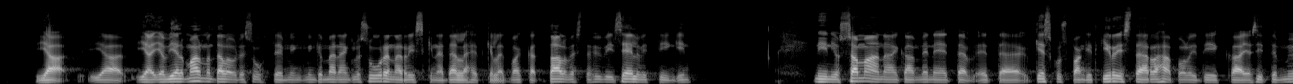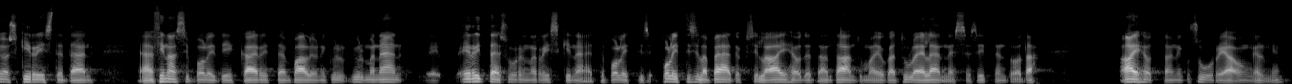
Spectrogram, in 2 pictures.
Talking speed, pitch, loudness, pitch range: 130 wpm, 110 Hz, -27 LUFS, 105-120 Hz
